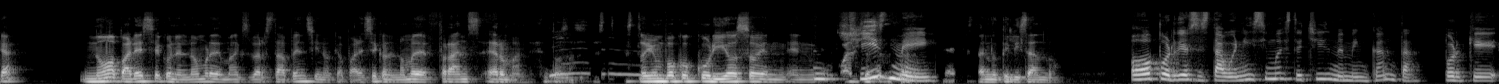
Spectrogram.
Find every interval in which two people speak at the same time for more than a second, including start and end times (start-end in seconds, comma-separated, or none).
8.1-9.4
